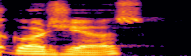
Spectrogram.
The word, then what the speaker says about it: Gorgias: Start quote, in the Gorgias, is that the right way to pronounce it? – That's, yes, good.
